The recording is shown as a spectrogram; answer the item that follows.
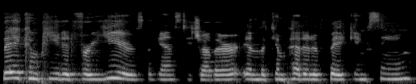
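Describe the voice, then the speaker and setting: A woman reading an earnest, grieving woman client in an animated comedy mystery table read. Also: fairly high pitch, normal speed, lightly acted.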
